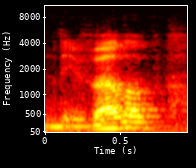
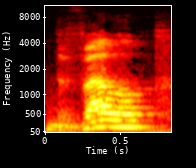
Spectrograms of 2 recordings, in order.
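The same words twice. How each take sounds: First: Said in the usual way. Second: "develop" said higher and louder, punched; emphasized word. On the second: Shown as a demonstration. Coach offers a simpler word, higher and louder. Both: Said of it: "or we can say".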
